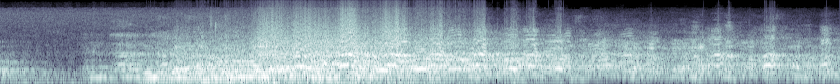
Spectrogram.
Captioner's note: laughing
